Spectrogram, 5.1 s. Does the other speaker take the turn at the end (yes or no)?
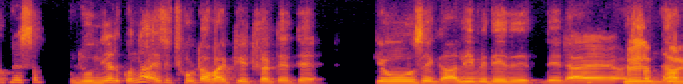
no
